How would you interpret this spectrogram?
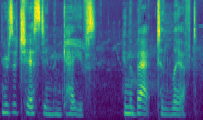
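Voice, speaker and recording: A woman's voice: mid-range voice, moderate pace, a little hiss or hum, close to an everyday voice. A woman playing a tough, anguished young frontier woman in a video game, urgent and blunt. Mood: urgent, subdued. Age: young adult. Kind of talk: cinematic western game acting.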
